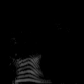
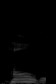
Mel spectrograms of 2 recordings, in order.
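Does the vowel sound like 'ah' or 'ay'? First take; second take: ah; ay. First: The word is said with an 'ah' vowel. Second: The word is said with an 'ay' vowel. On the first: Someone unfamiliar with the word misreads it. The speaker calls it wrong. "he's never heard anybody pronounce that word" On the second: This is the usual way the name is said. The speaker calls it right. "it's Hanes, you idiot"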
